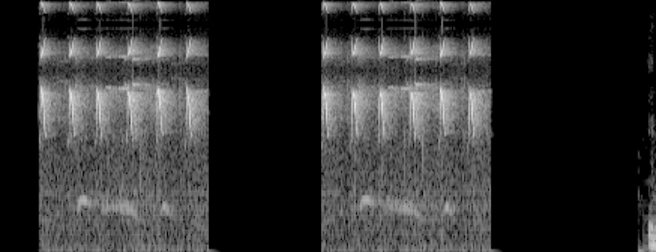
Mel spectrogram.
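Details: Sparrow calling with loud, sharp chirps repeated about three times a second, given in two bursts of six notes separated by short silences.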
